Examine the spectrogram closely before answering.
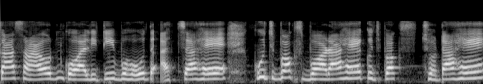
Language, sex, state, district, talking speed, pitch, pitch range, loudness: Hindi, female, Bihar, Vaishali, 175 wpm, 255 Hz, 245-275 Hz, -10 LUFS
